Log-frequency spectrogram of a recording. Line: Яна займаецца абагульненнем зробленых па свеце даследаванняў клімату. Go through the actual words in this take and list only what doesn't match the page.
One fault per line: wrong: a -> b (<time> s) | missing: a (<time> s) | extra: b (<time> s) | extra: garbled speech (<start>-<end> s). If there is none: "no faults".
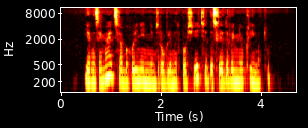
no faults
